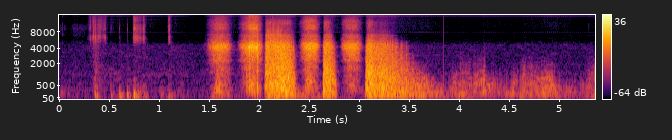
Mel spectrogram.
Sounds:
Sniff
